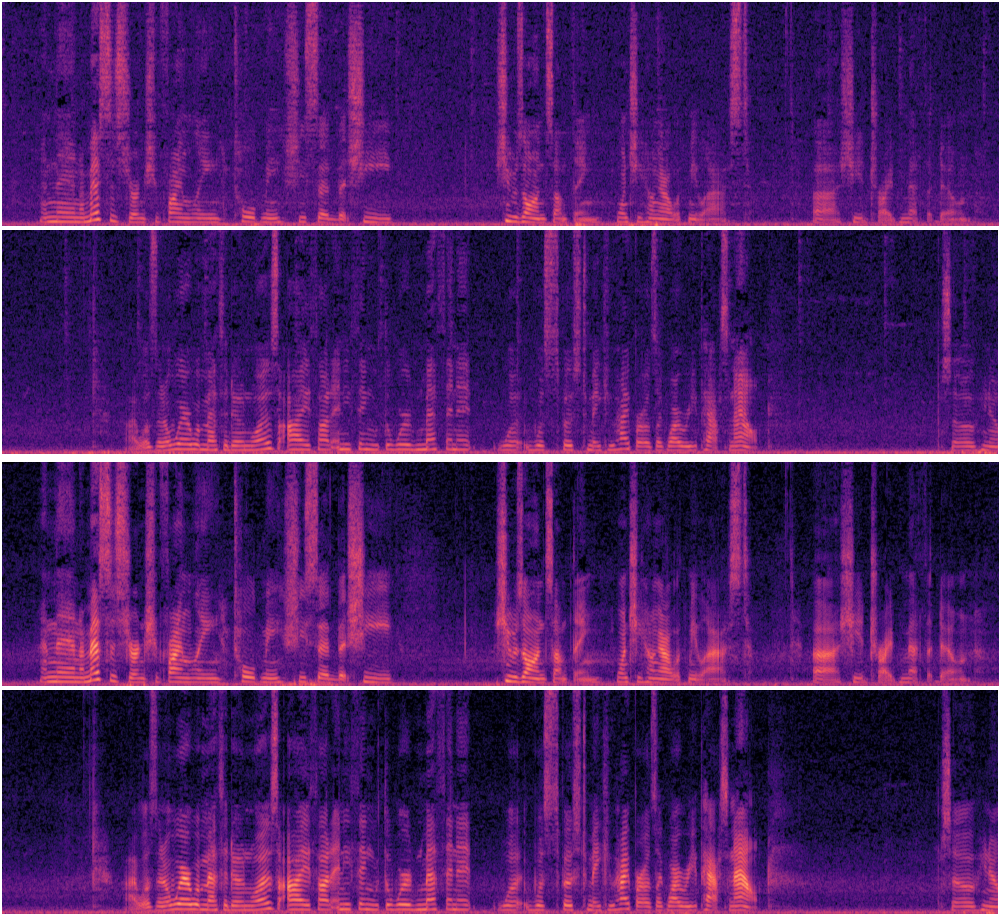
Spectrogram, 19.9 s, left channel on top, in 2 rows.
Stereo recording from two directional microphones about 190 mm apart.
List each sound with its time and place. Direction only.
0.5 s a woman's voice: 10° left (ahead or behind)
4.9 s speech: 5° left (ahead or behind)
11.2 s speech: centre (ahead or behind)
13.7 s speech: 25° right (ahead or behind)
14.2 s speech: 5° left (ahead or behind)
19.5 s speech: centre (ahead or behind)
